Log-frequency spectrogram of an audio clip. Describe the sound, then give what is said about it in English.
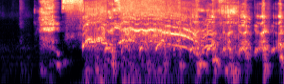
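A person lets out a loud, sustained scream lasting a few seconds, with breathy, laugh-like bursts at the start and end. “Sorry for screaming.”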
